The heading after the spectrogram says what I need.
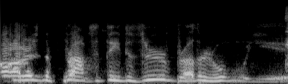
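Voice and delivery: gravelly wrestling announcer yell, cutting to a whisper at the end; Macho Man Randy Savage impression. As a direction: hype it up like a wrestler on the mic. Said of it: "Macho Man Randy Savage".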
